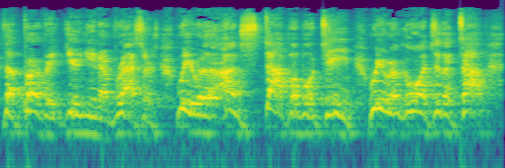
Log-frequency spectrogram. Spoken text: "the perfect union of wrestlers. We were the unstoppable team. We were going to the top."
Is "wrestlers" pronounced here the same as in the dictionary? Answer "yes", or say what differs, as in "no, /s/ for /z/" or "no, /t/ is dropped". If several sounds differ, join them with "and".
no, /l/ is dropped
